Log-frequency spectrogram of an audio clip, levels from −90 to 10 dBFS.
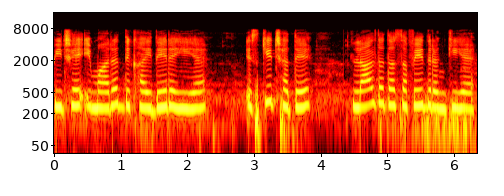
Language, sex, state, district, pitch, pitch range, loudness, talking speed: Hindi, female, Uttar Pradesh, Lucknow, 270 Hz, 260-285 Hz, -12 LUFS, 130 wpm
